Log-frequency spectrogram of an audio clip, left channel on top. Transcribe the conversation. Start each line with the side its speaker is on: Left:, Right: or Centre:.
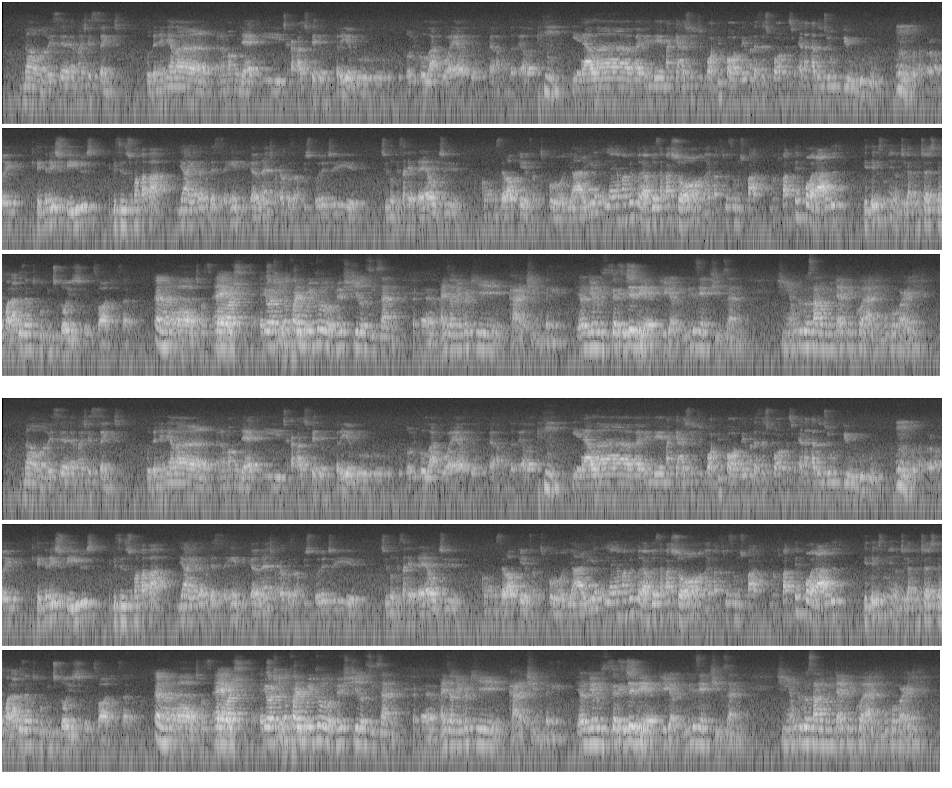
Left: Não, não, esse é é mais recente. O Denene, ela era uma mulher que tinha acabado de perder o emprego, o noivo largou ela, deu um pé na bunda dela
Right: <laughs> Hum,
Left: e ela vai vender maquiagem de porta em porta. E uma dessas portas é na casa de um viúvo, um
Right: hum,
Left: produtor da Broadway, que tem três filhos e precisa de uma babá. E aí ela é toda excêntrica, né? Tipo aquela coisa, uma mistura de, de noviça rebelde com sei lá o quê, sabe? Tipo, e aí, e aí é uma aventura. Os dois se apaixonam, aí passa tipo assim, uns quatro, umas quatro temporadas. Que tem isso também. Antigamente as temporadas eram tipo 22 episódios, sabe?
Right: aham.
Left: Não era tipo
Right: É,
Left: 10,
Right: eu acho,
Left: 7,
Right: eu acho
Left: que
Right: que
Left: nem hoje
Right: não faz
Left: em dia.
Right: muito meu estilo, assim, sabe?
Left: É.
Right: Mas eu lembro que, cara, tinha... mu-
Left: O que,
Right: Eu via muito,
Left: que, que você
Right: muito
Left: assistia?
Right: desenho antigo, muito desenho antigo, sabe? Tinha um que eu gostava muito, era aquele Coragem com o Covarde.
